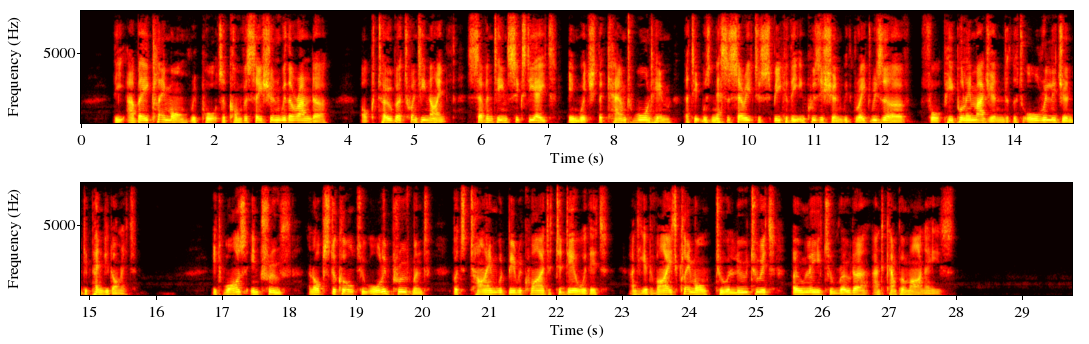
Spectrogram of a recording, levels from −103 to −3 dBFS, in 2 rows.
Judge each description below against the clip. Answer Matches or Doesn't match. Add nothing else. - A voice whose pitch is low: Matches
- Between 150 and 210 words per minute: Doesn't match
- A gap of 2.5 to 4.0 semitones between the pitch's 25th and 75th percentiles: Matches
